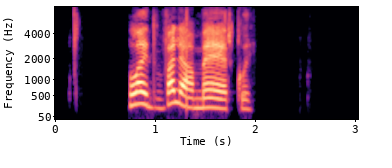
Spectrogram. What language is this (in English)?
Latvian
